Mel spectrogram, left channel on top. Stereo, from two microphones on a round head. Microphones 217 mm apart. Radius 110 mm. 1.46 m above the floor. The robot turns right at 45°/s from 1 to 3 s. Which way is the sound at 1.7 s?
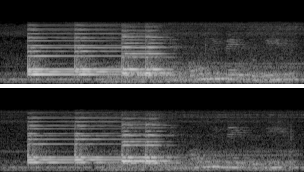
45° left.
